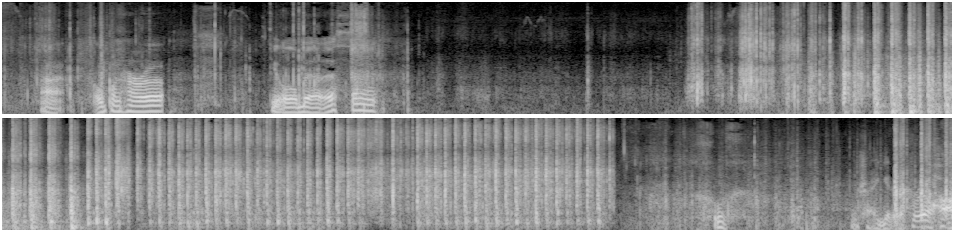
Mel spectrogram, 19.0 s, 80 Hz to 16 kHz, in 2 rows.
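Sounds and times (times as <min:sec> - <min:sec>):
chip bag crinkling and crushing: 0:06.8 - 0:09.7, 0:10.3 - 0:19.0.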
